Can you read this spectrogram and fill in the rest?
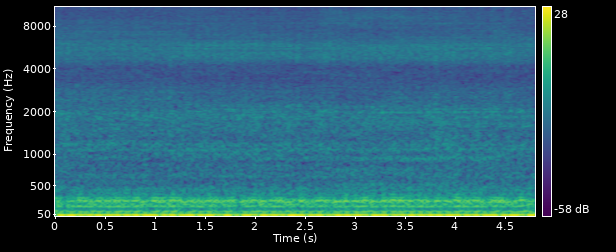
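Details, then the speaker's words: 1998 Honda CBR600 inline-four, choke touched, revved a little: deep steady burble with a slightly uneven beat, hesitated to start; slightly rough idle, running lean, owner suspects the intake manifold rubbers, though better and rideable. "so it's better definitely ridable and solidly within the spectrum of all Road goinging CBR 600s"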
